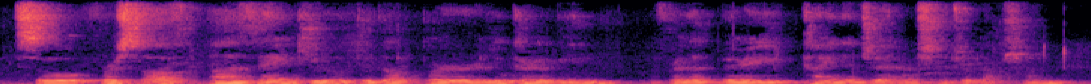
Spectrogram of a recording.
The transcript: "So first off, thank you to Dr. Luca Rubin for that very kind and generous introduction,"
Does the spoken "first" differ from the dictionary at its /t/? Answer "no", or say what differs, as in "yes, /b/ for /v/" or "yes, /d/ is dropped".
no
